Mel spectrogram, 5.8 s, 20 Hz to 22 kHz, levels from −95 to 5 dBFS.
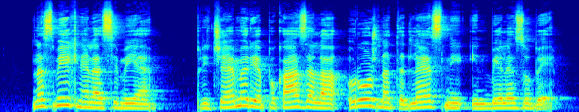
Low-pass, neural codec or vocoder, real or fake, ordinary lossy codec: none; none; real; none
